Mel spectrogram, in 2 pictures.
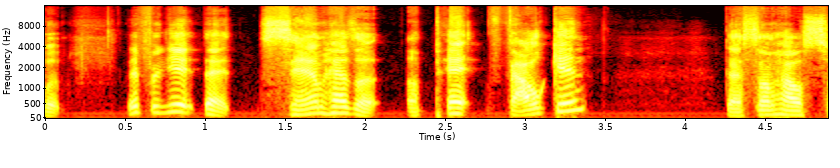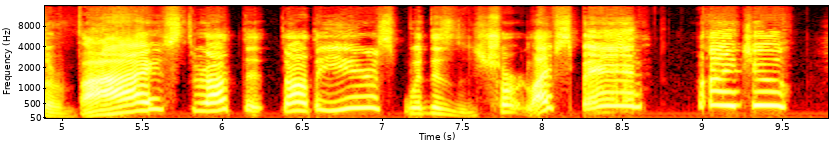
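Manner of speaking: very high voice, cracking and breaking. Speaking to listeners who are asked to send designs, voice cracking. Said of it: "my voice is cracking".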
